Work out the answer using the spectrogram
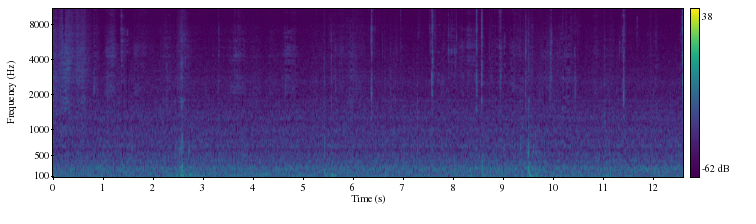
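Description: Chewing and mouth noises of a man eating a sandwich, with scattered small clicks and rustles from handling the paper box, over a steady low rumble of the vehicle cab.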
